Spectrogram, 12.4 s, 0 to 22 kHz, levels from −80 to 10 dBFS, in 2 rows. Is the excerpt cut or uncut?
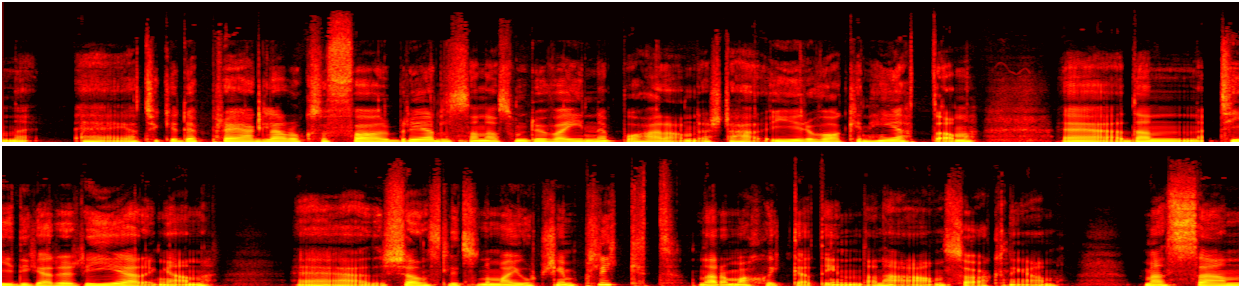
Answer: cut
